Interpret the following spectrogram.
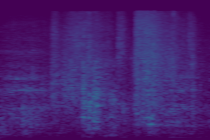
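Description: Soft rustling and handling noise of items being moved, coming in a few irregular swells.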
